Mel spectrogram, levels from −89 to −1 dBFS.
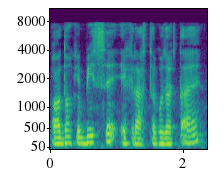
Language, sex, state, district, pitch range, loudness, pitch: Hindi, male, Uttar Pradesh, Lucknow, 135-150 Hz, -17 LUFS, 140 Hz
